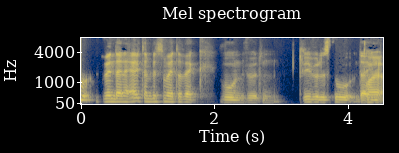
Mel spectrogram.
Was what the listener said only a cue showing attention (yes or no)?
no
